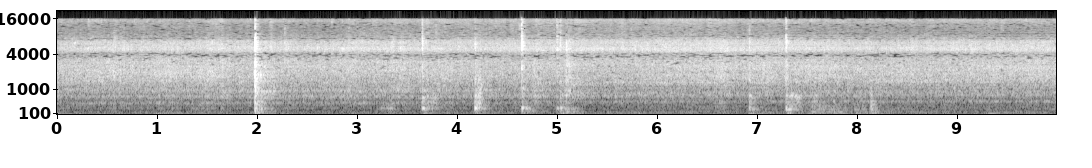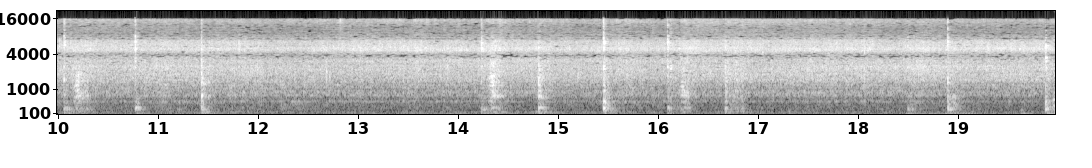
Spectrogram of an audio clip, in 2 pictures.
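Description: Leftover roast chicken pieces and sliced onion frying with a steady sizzle in the fat the chicken has released, while a slotted metal spatula stirs them, clicking and scraping against the pan; the sharpest knock comes about two seconds in.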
